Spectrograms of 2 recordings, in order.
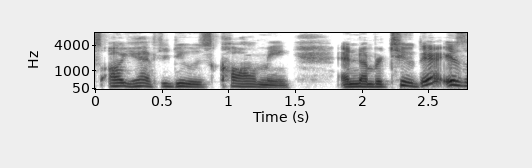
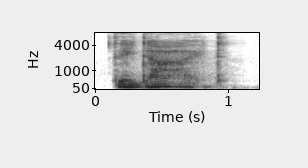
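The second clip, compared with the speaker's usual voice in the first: put-on whisper, lower; 3 semitones lower than usual. Retelling what a girl at a seminar leaned over and whispered: retelling a whisper. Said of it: "kinda leaned over and whispered".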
